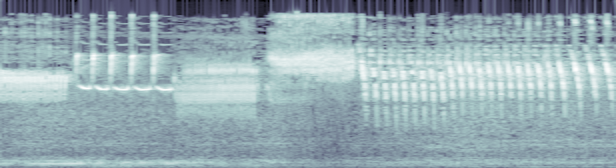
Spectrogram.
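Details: Canary song used as a lure to teach young canaries, with a buzzy note, a few repeated upslurred whistles, harsh rolls, then a fast rhythmic trill of clipped high notes, over low background rumble.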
